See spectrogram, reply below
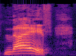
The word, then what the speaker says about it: knife: you don't pronounce the K, it's knife.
